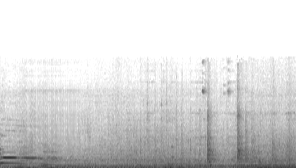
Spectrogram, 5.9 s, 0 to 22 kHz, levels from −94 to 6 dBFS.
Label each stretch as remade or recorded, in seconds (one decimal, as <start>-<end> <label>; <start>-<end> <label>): 0.0-0.5 recorded; 0.5-1.6 remade; 1.6-5.9 recorded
